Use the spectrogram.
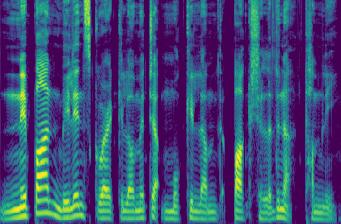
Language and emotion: Manipuri, neutral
